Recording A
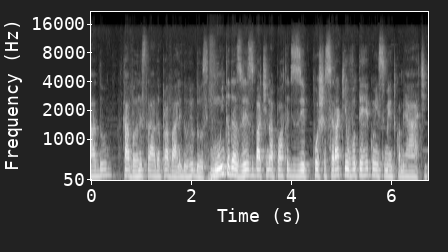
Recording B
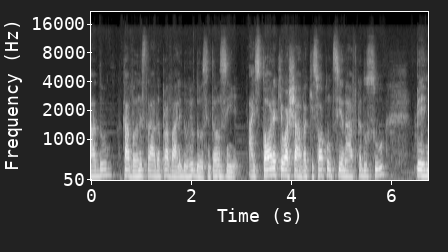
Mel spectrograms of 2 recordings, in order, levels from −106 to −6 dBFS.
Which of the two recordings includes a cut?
A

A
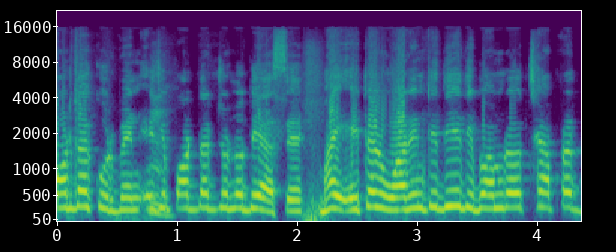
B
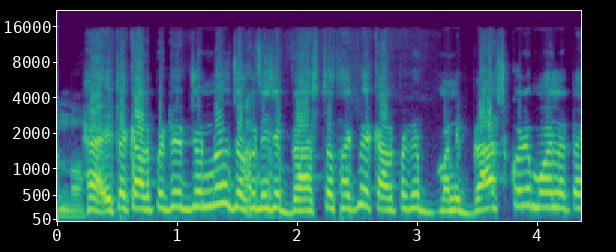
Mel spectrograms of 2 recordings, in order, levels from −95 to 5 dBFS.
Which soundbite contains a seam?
A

